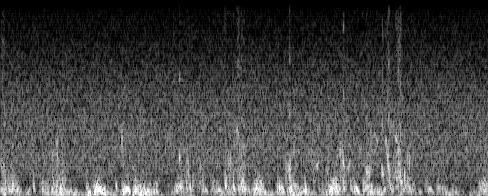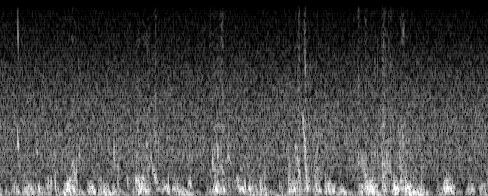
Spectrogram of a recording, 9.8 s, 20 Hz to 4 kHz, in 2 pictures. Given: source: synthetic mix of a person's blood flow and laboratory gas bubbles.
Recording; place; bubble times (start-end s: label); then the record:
Doppler ultrasound of blood flow; precordium
0.00-0.18 s: bubbles
0.26-0.67 s: bubbles
1.12-1.59 s: bubbles
1.75-2.09 s: bubbles
2.25-2.58 s: bubbles
2.81-3.55 s: bubbles
3.60-4.13 s: bubbles
5.01-5.12 s: bubbles
5.19-5.69 s: bubbles
5.98-6.82 s: bubbles
6.98-7.58 s: bubbles
7.65-8.21 s: bubbles
8.42-9.14 s: bubbles
From the record:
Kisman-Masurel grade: 332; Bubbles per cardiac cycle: rolling drumbeat, 9 or more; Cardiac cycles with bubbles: 50 to 99%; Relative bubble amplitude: moderate (0.250 to 0.450); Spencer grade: 3 (all of the cardiac periods contain showers or single bubble signals, but not dominating or overriding the cardiac motion signals); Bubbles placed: anywhere in the cardiac cycle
